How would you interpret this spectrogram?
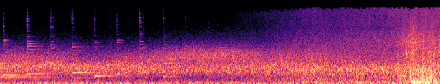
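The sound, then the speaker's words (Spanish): Rough Antarctic sea waves churn in a loud, unbroken roar with gusting wind mixed in, a few faint creaking tones in the first seconds and a heavier surge near the end. “Que la mar está en su bravío antártico.”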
